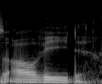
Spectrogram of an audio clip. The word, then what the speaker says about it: Alveed: My cosmic name was Alveed. – How do you spell that? – A-L-V-E-E-D.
